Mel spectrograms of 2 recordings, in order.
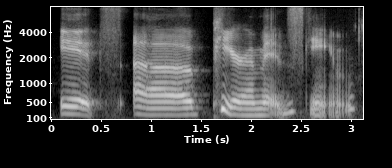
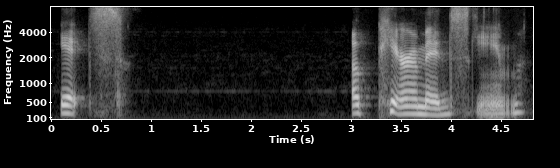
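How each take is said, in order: First: It is said at a faster pace. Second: It is said at a slower pace.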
